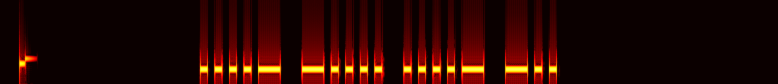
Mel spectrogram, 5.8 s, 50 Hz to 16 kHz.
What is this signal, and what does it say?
Morse code, heard as a keyed tone, about 22 wpm, 700 Hz. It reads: 464D
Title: All Cut Numbers - 4-Digit 22wpm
